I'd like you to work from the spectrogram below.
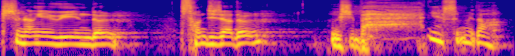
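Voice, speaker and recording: A man's voice: on the high side, takes it slowly, pushed and bright. A male pastor giving a sermon in a church, preaching with animation and putting questions directly to the congregation. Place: church sanctuary.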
